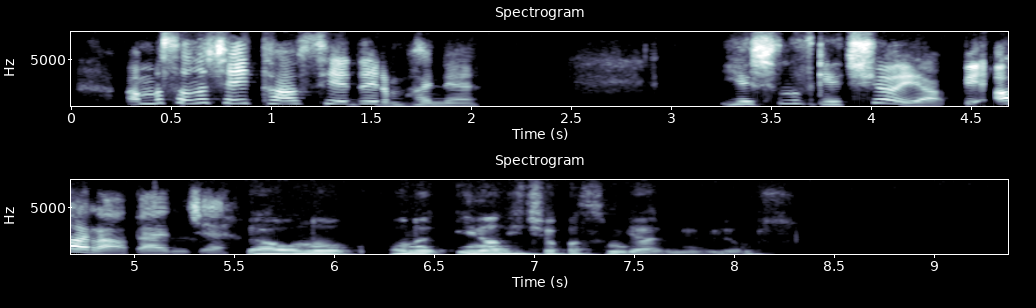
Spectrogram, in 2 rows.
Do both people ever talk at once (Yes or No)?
No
